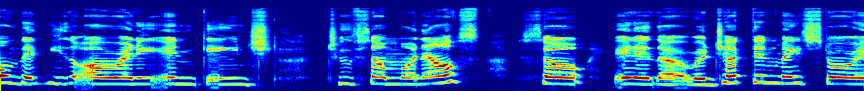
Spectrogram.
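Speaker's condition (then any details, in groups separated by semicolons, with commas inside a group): Cerebral palsy; uses wheelchair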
